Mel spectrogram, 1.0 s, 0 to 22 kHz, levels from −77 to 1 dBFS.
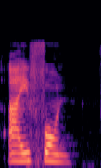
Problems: none marked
